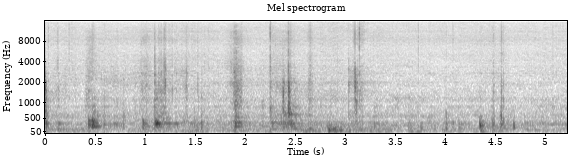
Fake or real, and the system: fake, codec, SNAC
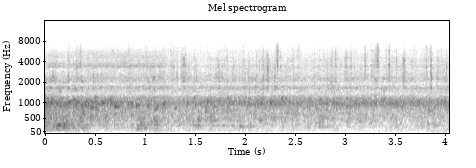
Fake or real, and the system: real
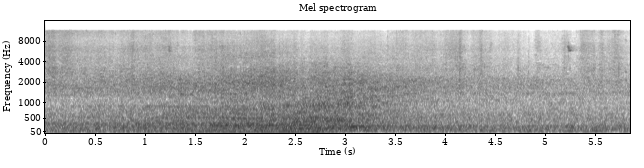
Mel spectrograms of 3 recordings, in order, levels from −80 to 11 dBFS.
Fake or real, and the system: real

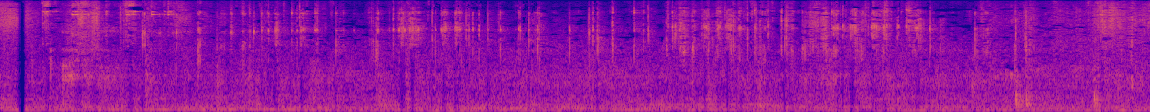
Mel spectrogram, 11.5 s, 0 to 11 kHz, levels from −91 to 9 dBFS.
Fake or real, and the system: real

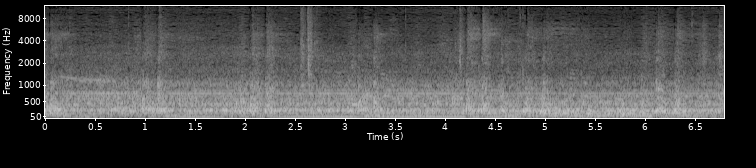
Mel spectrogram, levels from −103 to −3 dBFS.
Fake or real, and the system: real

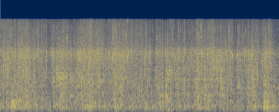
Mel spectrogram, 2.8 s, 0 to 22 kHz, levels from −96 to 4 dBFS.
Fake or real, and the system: real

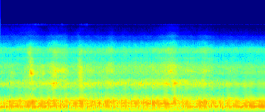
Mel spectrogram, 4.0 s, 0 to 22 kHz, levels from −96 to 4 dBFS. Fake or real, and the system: fake, vocoder, Vocos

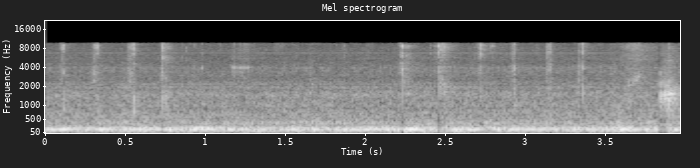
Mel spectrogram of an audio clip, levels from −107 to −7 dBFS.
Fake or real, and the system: real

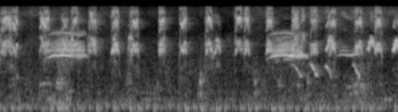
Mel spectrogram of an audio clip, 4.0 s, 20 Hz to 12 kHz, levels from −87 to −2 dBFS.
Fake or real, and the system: real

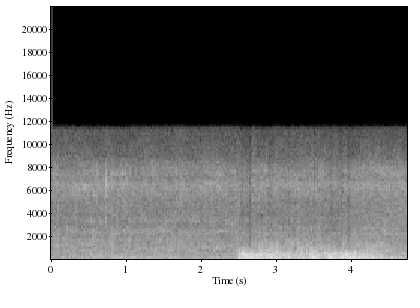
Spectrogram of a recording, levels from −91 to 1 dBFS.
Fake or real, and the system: fake, codec, SNAC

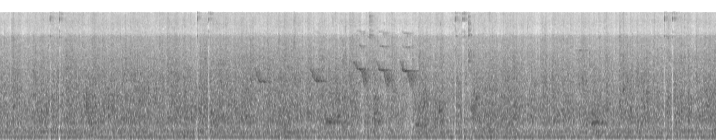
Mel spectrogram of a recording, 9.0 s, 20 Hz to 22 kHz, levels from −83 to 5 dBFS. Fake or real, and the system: real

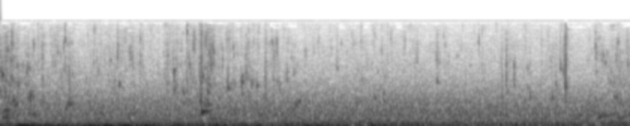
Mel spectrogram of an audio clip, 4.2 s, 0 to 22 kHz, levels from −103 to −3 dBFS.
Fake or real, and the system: real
